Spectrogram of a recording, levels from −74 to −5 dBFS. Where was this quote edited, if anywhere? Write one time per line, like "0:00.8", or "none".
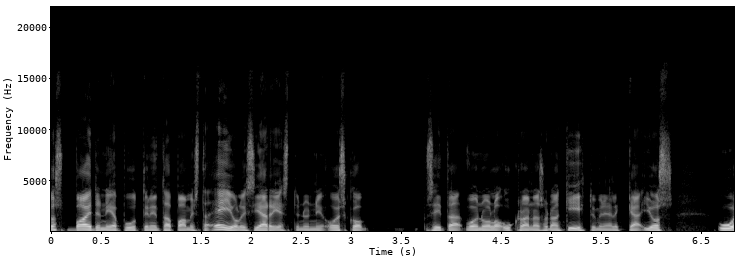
0:04.2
